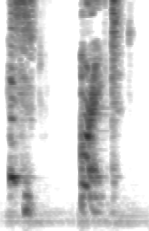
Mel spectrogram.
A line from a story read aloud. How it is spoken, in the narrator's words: spluttered Arthur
